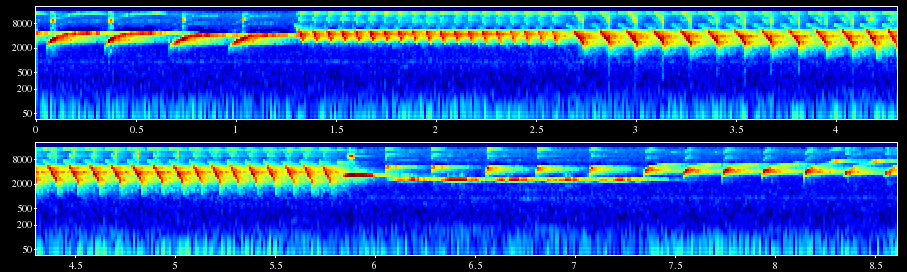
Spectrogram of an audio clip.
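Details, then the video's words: Canary singing a long rolling song used to prompt other canaries to sing: descending whistled notes, then a fast buzzy trill held for several seconds, a flat whistle, and rising chirped notes repeated quickly. "KENARI GACOR NGEROL panjang bagus untuk PANCINGAN dan MASTERAN biar ikut BUNYI | CANARY SINGING"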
